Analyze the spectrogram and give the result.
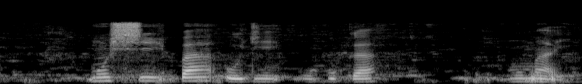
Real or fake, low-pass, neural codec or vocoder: real; 7.2 kHz; none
